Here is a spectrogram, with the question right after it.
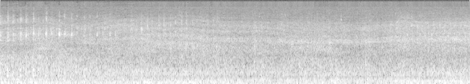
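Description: A motorcycle engine shaking at low throttle during slow-speed riding practice in Florida, giving a continuous low rumbling drone at a steady, fairly loud level with no voices over it.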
